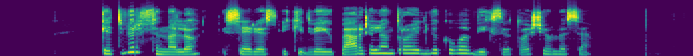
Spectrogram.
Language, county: Lithuanian, Panevėžys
